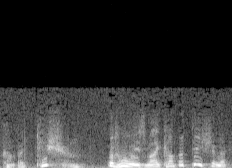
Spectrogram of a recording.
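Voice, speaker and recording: A man's voice: sits high, wildly swooping pitch, moderate pace, husky, full character voice. A man playing a fussy, anxious young scholar husband in a 1950s radio drama, stammering and eager. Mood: flustered. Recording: tinny old radio broadcast.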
